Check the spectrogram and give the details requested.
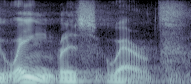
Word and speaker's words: Wigglesworth: Bueno, es un poco difícil el apellido, pero se pronuncia más o menos así, Wigglesworth.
